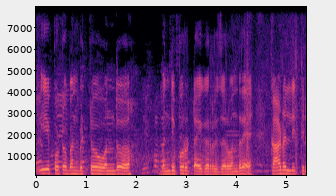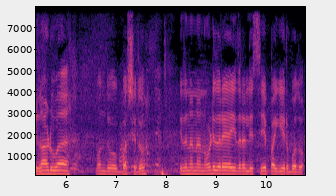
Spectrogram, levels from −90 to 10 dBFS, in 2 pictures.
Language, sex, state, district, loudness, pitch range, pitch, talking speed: Kannada, male, Karnataka, Bijapur, -21 LUFS, 140-160 Hz, 150 Hz, 100 wpm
